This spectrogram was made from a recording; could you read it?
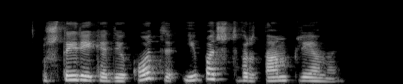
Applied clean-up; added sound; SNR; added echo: none; none; none; none.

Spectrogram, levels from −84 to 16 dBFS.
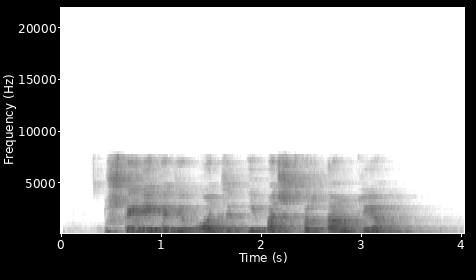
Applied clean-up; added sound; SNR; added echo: neural separator model SepFormer DNS4.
